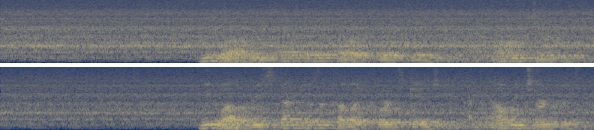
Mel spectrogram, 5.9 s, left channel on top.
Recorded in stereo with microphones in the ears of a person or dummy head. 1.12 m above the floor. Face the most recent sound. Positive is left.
turn(degrees=-55)  # may be behind; listen again after turning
